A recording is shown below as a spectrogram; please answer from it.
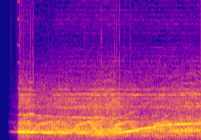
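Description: Loud ambulance siren that starts abruptly, its wail dipping slightly in pitch and then rising in one slow, smooth glide.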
